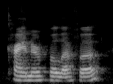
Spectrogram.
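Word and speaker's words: Kiner-Falefa: And I learned how to pronounce his name. It's Isaiah Kiner Falefa.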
